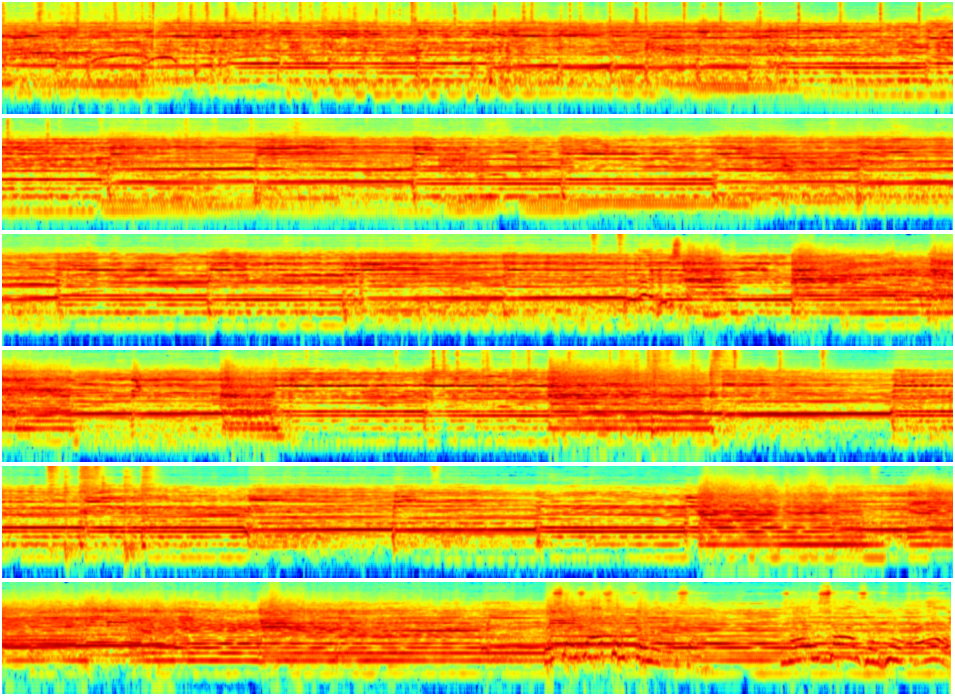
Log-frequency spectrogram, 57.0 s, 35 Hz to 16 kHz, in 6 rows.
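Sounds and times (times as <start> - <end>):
electric guitar chords: 0.0 - 57.0
live rock band playing: 0.0 - 57.0.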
